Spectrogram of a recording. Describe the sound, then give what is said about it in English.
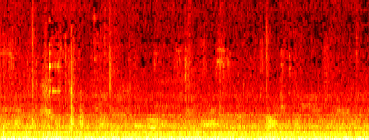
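A jet airplane engine spools up, roaring in a steady, dense low-pitched drone heard from inside the passenger cabin after the cabin door closed, holding constant loudness throughout with no breaks. “Moments later, the engine spooled up, and soon a burst of cold air cascaded down from the tiny vents in the ceiling.”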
